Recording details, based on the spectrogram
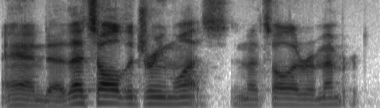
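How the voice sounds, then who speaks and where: A man from the United States co-hosts a casual podcast chat. He tells stories in an unhurried, easygoing way, filling the gaps with ums and uhs. His voice has an ordinary middle pitch for a man. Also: vocal fry. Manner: relaxed storytelling with fillers. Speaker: co-host.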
